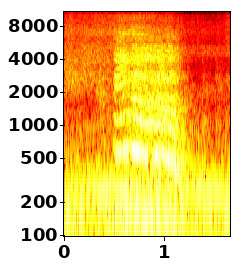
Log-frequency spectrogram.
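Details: Talking pet Alexandrine parakeet: one drawn-out nasal utterance of about two-thirds of a second, rich in harmonics and slightly falling in pitch, like a mimicked word or meow, over a steady low hum.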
